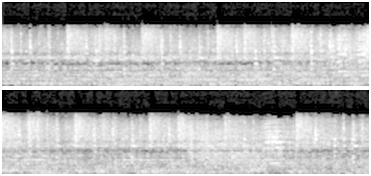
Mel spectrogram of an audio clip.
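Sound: distant cannon fire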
